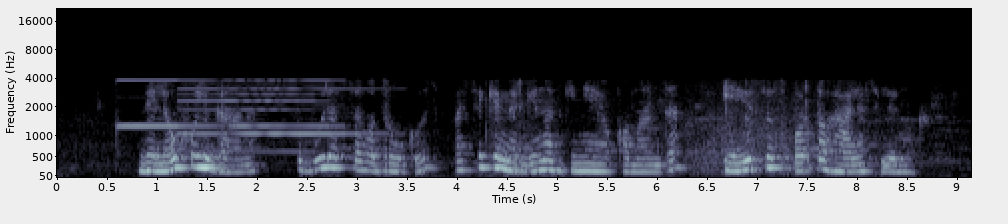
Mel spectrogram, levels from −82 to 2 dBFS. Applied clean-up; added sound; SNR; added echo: none; Sliding door; 15 dB; none.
